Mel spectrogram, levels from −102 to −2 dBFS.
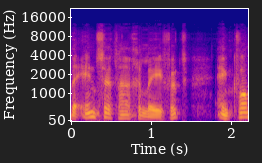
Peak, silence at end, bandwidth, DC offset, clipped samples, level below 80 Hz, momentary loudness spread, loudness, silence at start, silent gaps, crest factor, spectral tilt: -10 dBFS; 0 s; 12.5 kHz; under 0.1%; under 0.1%; -64 dBFS; 10 LU; -29 LUFS; 0 s; none; 18 dB; -5 dB/octave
